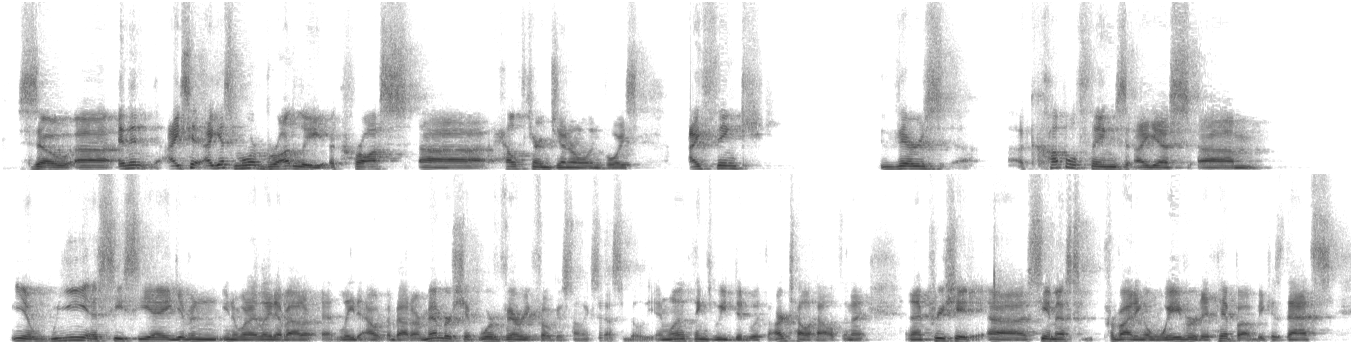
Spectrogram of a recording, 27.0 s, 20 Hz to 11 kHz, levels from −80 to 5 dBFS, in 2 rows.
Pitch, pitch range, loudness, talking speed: 115 Hz, 105-140 Hz, -21 LUFS, 160 wpm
